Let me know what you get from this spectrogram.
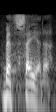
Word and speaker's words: Bethsaida: Bethsaida. Everybody say Bethsaida. I had to learn how to say it. You need to learn too. Bethsaida.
